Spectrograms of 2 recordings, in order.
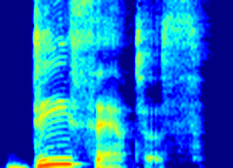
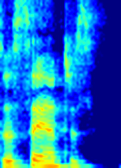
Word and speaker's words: DeSantis: Apparently, he has gone back to the original pronunciation of his name, which is DeSantis, not DeSantis, DeSantis.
